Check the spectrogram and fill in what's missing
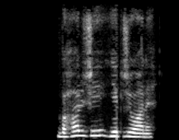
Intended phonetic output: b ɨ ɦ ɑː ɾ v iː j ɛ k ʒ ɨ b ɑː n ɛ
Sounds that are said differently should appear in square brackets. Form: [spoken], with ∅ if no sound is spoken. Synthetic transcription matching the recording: b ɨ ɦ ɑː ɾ [ʒ] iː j ɛ k ʒ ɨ [w] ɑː n ɛ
